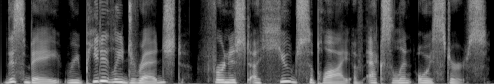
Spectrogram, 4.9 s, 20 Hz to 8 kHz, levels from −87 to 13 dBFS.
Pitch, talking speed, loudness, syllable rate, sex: 195 Hz, 135 wpm, -17 LUFS, 4.6 syllables/s, female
